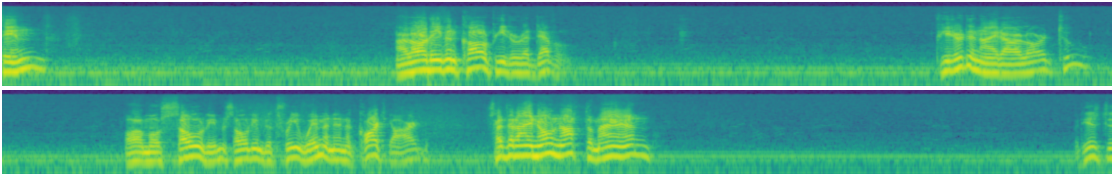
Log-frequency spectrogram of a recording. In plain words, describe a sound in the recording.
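An elderly man speaks slowly and dramatically into a microphone, with long pauses.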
